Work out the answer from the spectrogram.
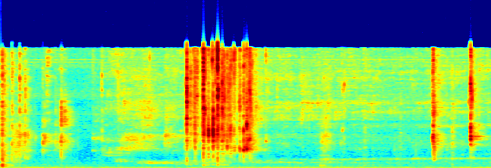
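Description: A person biting and chewing food close to the microphone, with a burst of crunching about three seconds in and a couple of single clicks near the end.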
